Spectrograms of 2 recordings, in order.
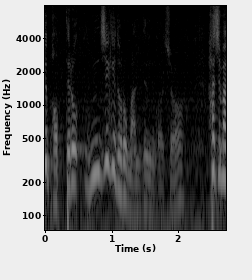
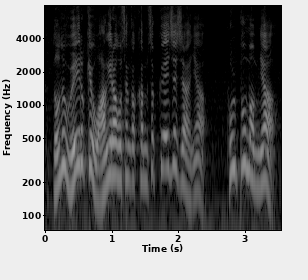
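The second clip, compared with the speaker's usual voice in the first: higher, louder scornful jeer; mocking Pilate; 6 semitones higher, 7 dB louder than usual. Pilate mocking Jesus as a shabby king, higher and louder jeer. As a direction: sneer at the shabby would-be king. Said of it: "이렇게 묻는 거죠".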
